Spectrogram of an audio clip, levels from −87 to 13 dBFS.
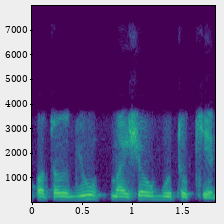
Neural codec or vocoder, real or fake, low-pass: none; real; 7.2 kHz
